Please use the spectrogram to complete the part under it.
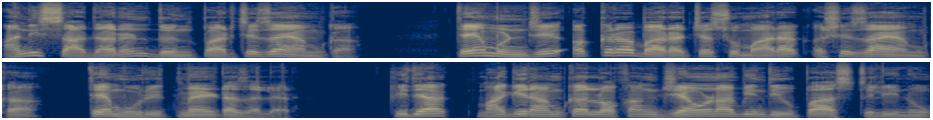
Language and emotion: Goan Konkani, neutral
